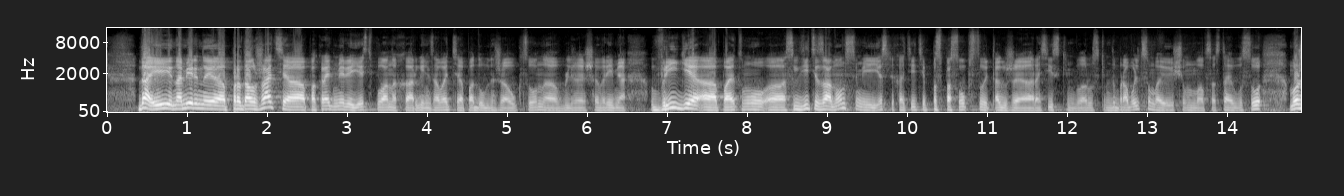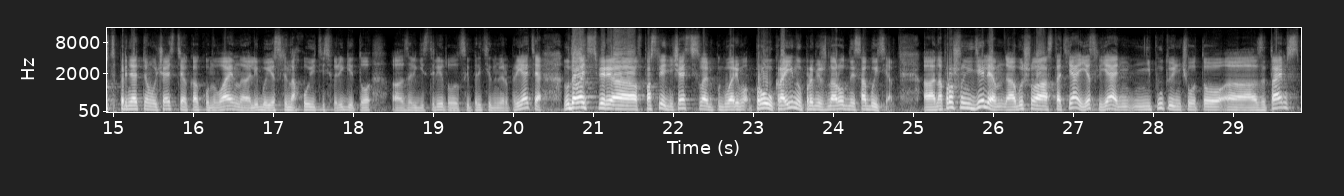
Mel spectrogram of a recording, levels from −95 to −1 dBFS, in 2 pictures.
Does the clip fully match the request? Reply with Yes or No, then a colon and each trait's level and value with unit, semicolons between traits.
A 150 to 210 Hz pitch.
No: low, 125 Hz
